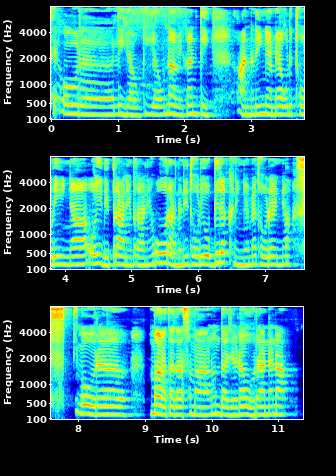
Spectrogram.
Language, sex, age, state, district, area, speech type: Dogri, female, 30-45, Jammu and Kashmir, Samba, rural, spontaneous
